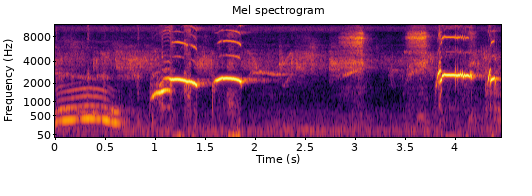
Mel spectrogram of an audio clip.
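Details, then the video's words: White-rumped shama of Banjar, Borneo origin, a caged contest bird, uttering a low arched whistle followed by several clear, slightly rising whistled notes separated by short pauses. "Murai Batu Gacor Full Isian || Murai Borneo Full Emosi"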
